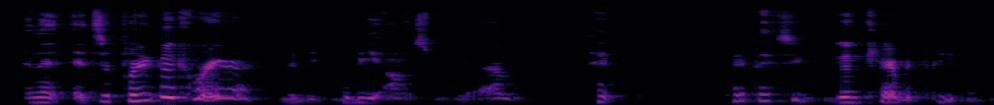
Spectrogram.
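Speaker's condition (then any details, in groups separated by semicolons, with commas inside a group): Cerebral palsy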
